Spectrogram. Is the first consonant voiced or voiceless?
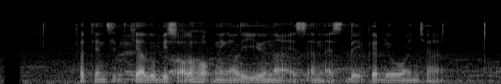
voiceless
